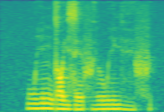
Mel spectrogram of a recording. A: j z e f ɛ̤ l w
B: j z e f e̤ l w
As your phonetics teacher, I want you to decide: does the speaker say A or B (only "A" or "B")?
B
